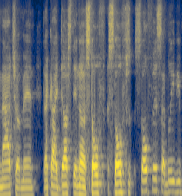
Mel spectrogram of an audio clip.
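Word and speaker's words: Stoltzfus: That guy, Dustin Stolfus, I believe you pronounce it. Stolfus, yeah, something like Stolfus, that.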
